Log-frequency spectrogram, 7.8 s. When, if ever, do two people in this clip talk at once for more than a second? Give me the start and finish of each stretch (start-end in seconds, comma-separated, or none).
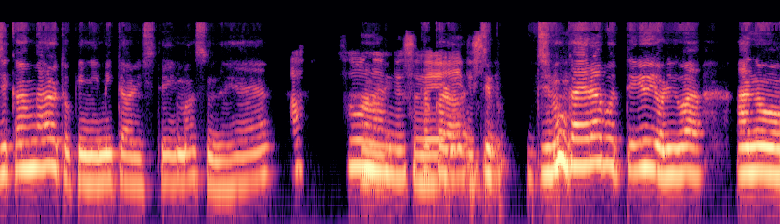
3.5-5.0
